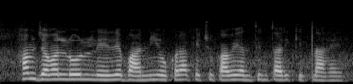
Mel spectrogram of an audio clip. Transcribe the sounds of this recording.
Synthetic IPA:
hɐmd͡ʒɐʋənloːlːẽːlebaːnijoːkɾaket͡ʃʊkaːʋeɐ̃nt̪ɪmt̪aːɾiːkɪt̪naɦɛː

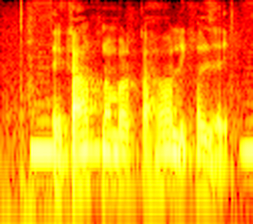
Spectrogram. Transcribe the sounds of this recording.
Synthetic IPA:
ḛkãũʈnəmbəɾkaɦbalikʰəld͡ʒa̰j

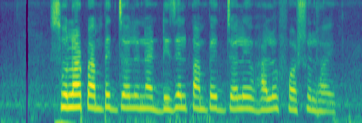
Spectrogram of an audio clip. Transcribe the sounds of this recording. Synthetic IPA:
solaɾpampet̪̚d͡ʑɔlenaɾɖid͡ʑelpampet̪̚d͡ʑɔlebʱalofɔɾʃolɦɔe

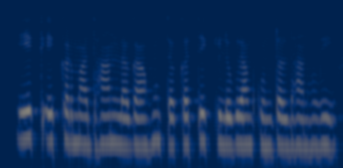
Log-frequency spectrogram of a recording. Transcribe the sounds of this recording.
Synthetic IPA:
ekekːəɾmad̪ʱanləɡaɦũt̪ɔkət̪ekːiloɡɾaːmkuɳʈəld̪ʱaːnɦoɦi

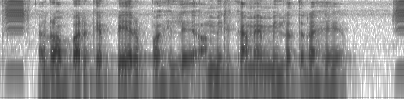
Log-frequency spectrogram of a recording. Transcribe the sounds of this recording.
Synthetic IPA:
ɾəbəɾkepeɾpəɦileʔə̰meɾikamemilət̪ɾəɦe

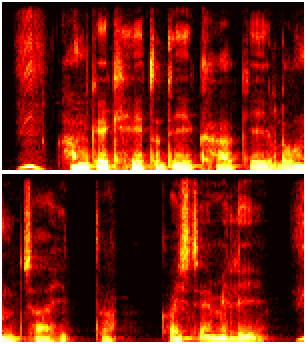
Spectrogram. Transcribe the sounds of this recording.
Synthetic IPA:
həmkekʰeːt̪d̪eːkʰakeloːnt͡ʃaːɦit̪ː | kəɪst̪emɪli

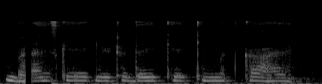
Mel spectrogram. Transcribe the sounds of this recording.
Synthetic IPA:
bʱɛnskeeːkliːʈəɾd̪eikːekiːmːət̪kaɦɛː

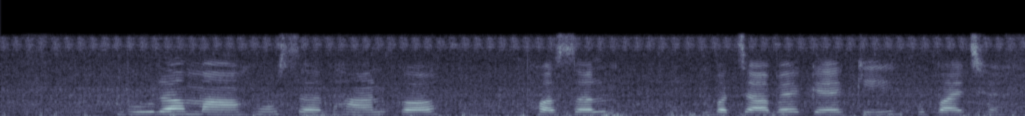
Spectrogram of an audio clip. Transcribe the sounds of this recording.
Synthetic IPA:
buɾamaɦũsəd̪ʱankə | pʰəsəl | bət͡ʃabɛkekiɦupajt͡ʃʰɛ

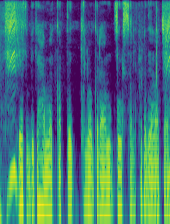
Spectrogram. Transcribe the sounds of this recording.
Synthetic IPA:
ekbiɡɾɦamekət̪ekiloɡɾamd͡ʒĩŋɡsəlpʰiʈd̪enat͡ʃaɦ

